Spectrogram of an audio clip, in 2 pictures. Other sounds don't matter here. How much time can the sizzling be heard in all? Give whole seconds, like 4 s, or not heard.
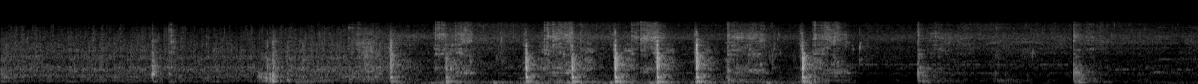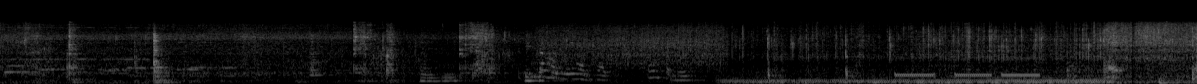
24 s.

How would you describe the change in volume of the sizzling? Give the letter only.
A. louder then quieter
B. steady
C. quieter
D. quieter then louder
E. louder
C.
